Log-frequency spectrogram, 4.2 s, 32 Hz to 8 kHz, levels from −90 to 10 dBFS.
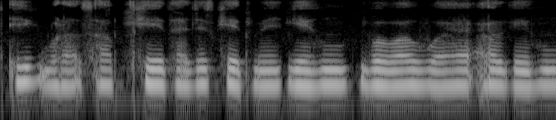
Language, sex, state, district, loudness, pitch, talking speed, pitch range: Hindi, female, Bihar, Bhagalpur, -29 LUFS, 160 Hz, 200 wpm, 155-160 Hz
